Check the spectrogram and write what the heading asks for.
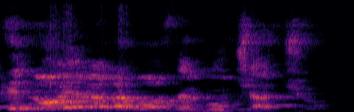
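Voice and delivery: normal talking voice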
